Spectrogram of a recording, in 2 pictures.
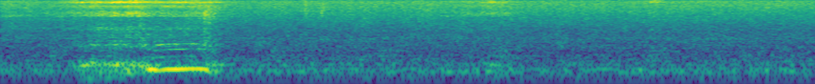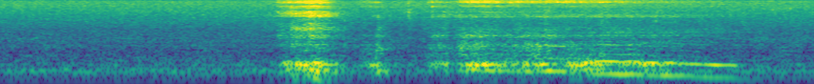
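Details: Grandmother snoring while resting one afternoon, waking a sleeping Jack Russell; loud, rattling snores on breathing in, separated by quiet pauses; ordinary snoring.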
